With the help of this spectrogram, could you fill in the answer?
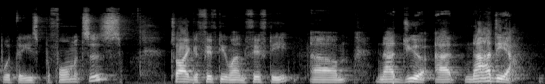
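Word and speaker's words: nadir: Tiger 5150, Nadia, not Nadia. I knew I was going to have trouble. Nadia, that's the word.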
